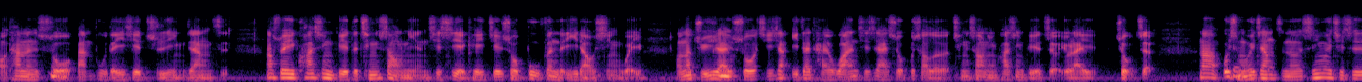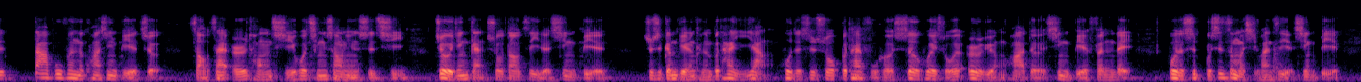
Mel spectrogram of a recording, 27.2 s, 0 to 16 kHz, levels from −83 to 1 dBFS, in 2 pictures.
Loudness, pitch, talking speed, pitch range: -31 LUFS, 110 Hz, 350 characters per minute, 90-135 Hz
